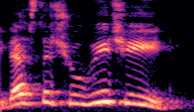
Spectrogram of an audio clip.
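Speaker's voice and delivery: high, drawn-out alarm cry; trees shouting together. A narrator's reading.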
